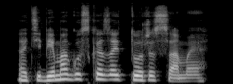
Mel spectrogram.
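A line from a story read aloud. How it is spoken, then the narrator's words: Snorted. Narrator (Russian): хмыкнул герцог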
